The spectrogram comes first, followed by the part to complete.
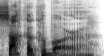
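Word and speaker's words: Sakakibara: No, it's Saka Kabara.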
